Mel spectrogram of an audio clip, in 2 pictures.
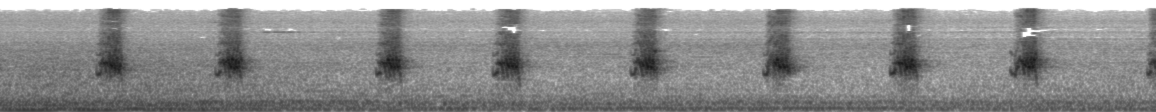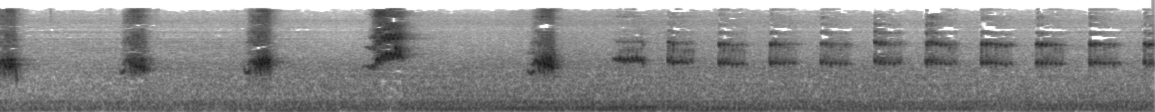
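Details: Long-tailed shrike lure song intended to make another shrike answer: a steady run of loud, sharp notes every half second or so, then a quicker, softer string of shorter, higher, tinny notes.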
